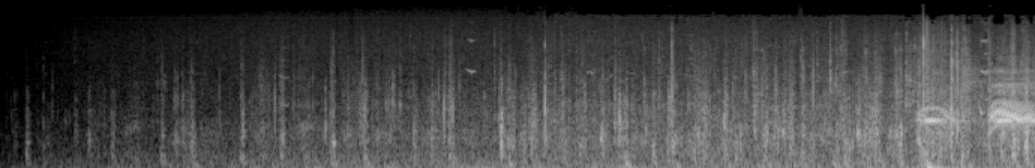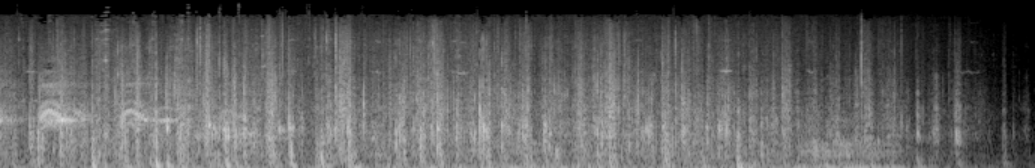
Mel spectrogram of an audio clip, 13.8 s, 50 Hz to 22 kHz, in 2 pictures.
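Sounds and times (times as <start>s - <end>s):
horses: 0.0s - 13.7s
crows: 6.1s - 8.6s.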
